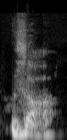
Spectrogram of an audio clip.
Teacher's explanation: بيكون في اهتزاز في الأحبال الصوتية زي حرف الدال عندنا في اللغة العربية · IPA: /ð/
